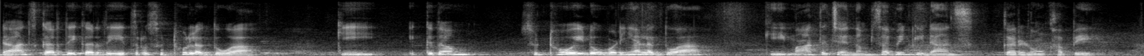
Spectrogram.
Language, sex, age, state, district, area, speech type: Sindhi, female, 45-60, Uttar Pradesh, Lucknow, urban, spontaneous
